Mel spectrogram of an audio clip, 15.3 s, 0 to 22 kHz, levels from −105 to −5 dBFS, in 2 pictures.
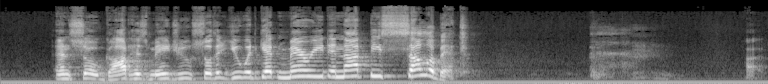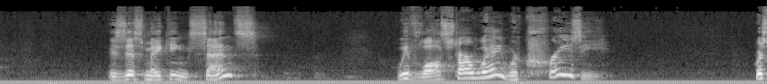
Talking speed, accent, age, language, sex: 110 wpm, American, 50-69, English, male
